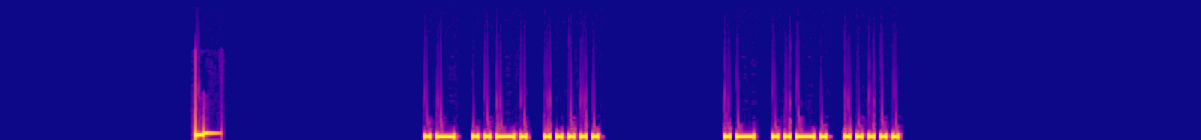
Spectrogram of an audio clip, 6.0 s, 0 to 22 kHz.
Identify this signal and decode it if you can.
Morse code, heard as a keyed tone, about 40 wpm, 700 Hz. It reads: AF5 AF5
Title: USA Call Sign Prefixes - Repeated 2x - 40wpm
